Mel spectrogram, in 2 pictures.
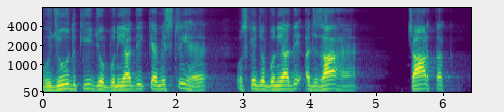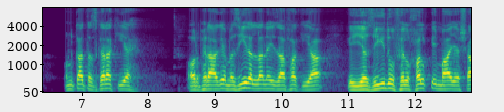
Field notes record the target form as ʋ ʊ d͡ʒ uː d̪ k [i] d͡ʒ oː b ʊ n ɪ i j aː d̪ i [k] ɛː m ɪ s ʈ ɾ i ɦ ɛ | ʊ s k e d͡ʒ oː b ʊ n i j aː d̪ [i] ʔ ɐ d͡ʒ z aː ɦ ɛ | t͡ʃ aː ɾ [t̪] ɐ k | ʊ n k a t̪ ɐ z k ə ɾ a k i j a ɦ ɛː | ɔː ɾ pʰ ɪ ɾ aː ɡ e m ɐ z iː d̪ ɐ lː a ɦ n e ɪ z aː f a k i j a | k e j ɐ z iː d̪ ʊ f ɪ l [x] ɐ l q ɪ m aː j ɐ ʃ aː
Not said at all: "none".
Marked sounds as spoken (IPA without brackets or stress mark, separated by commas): i, k, i, t̪, x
